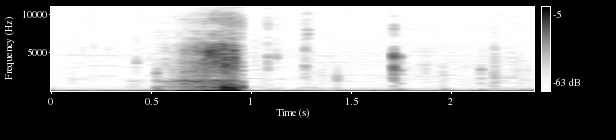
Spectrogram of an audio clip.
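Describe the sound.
A brief slurp of sweet potato and barley steamed chicken paitan soup, a single breathy burst of about half a second, followed by faint scattered clicks and ticks.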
